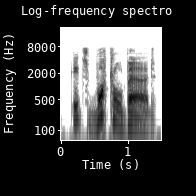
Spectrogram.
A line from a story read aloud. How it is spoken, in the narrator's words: said Hermione impatiently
